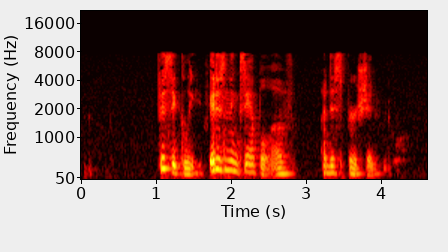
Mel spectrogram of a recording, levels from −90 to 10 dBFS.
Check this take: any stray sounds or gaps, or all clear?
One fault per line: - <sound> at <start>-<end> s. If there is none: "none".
none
